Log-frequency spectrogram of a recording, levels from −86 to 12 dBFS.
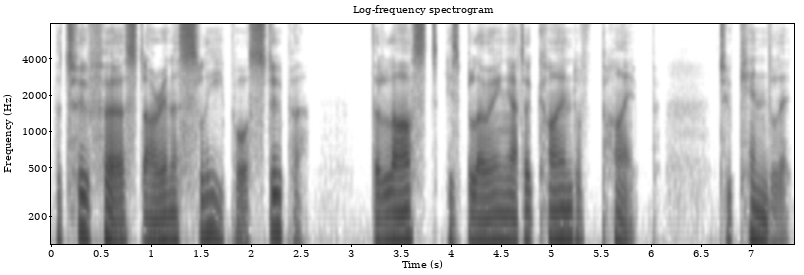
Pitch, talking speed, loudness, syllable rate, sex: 100 Hz, 170 wpm, -20 LUFS, 4.1 syllables/s, male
